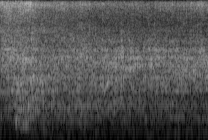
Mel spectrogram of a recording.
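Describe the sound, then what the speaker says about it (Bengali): Water poured into a hot cooking pan of eggplant and potato, giving a continuous rushing, hissing wash that stays level and fairly loud throughout, with no talking. "জল দিয়ে দিলাম"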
